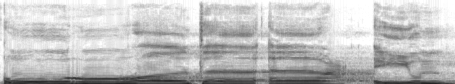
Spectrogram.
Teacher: Huruf ro kita tekan, kita tahan, kita baca dengan tebal untuk setiap huruf-huruf yang bertasydid ini.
